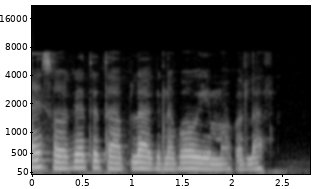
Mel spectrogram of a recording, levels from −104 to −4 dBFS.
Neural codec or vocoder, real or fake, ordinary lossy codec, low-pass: none; real; none; 7.2 kHz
